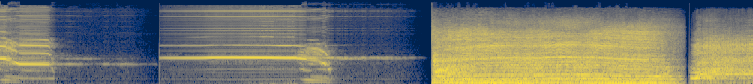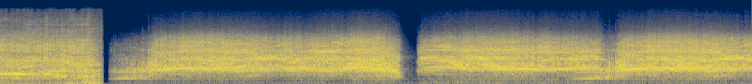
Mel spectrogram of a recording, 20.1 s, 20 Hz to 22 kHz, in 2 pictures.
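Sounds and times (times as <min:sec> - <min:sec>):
cartoon monster roars: 0:05.8 - 0:20.0.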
